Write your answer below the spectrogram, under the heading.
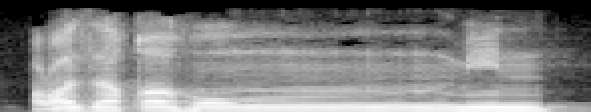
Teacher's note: تدغم الميم الساكنة بالميم المتحركة لتصيرا ميما واحدة مشددة تغن بمقدار 2 حركات · Term: الإدغام الشفوي المتماثل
